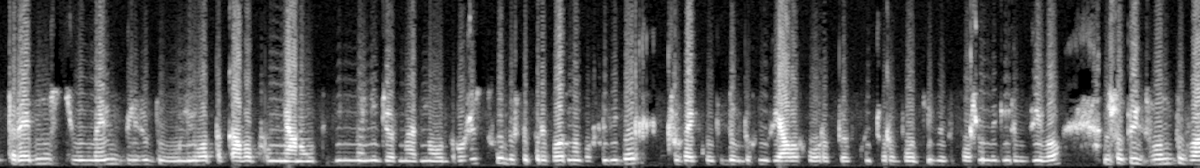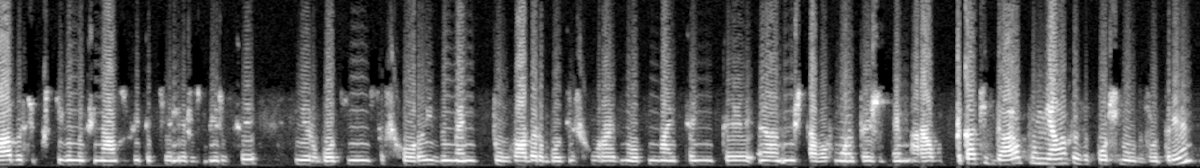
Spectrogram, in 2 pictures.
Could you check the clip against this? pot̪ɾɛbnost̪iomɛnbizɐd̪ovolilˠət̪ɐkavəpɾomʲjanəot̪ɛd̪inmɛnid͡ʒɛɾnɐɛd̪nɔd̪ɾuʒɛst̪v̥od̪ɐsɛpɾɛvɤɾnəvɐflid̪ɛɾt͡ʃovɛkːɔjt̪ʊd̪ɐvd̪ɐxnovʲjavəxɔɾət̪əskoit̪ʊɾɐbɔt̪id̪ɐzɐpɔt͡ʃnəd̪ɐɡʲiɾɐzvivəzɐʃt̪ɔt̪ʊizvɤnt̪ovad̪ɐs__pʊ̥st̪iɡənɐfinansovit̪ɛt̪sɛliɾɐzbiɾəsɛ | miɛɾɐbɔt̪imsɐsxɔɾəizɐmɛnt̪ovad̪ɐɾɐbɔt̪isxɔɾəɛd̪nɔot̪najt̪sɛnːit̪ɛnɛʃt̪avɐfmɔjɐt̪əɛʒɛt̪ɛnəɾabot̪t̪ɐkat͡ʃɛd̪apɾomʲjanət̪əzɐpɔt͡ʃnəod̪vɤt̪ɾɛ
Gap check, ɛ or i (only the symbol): i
